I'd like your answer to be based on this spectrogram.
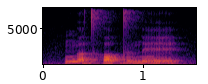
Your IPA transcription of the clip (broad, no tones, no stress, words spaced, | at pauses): ŋɐdhɤlˠ dɨn̪e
